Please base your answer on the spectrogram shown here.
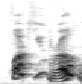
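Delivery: high, mocking fuck-off to the troll; livid retort. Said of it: "I was pretty livid".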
